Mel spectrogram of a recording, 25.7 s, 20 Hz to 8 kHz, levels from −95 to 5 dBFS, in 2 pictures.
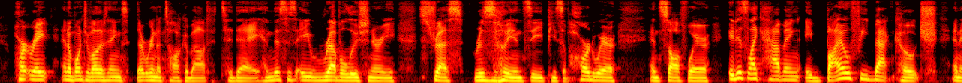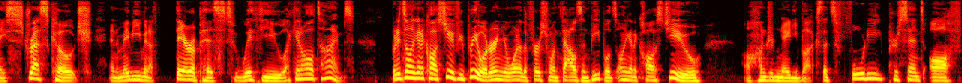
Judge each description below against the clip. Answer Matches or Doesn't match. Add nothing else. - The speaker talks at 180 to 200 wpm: Matches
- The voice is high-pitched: Doesn't match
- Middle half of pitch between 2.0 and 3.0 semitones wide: Doesn't match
